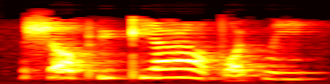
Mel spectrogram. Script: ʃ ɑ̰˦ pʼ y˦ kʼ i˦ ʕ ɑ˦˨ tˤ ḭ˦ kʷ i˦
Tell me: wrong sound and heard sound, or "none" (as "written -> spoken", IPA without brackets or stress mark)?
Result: none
